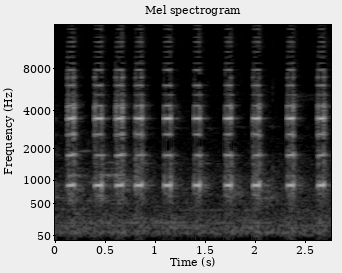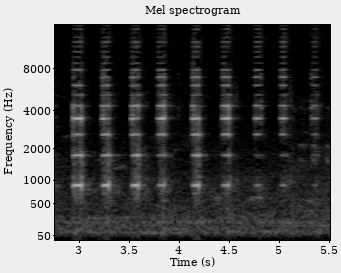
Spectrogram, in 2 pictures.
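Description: Nokta Makro Simplex metal detector sounding its target tone on a silver ring passed near the coil: short beeps at one pitch, about three or four a second. The beeps grow weaker and shorter near the end as the ring nears the edge of the detection range, around 9 to 10 inches.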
